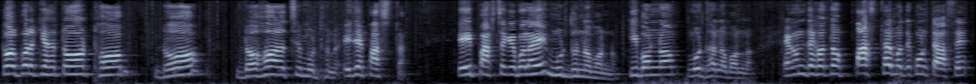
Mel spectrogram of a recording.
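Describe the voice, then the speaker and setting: High-voiced man drilling students in class. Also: expressive, bright, forceful tone. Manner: repetitive, drilling students with quick questions and answers; colloquial, addresses students as brother. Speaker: teacher. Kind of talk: live online exam-prep class.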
